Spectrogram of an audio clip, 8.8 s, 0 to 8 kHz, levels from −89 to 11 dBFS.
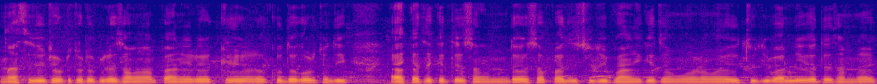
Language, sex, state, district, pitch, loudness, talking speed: Odia, male, Odisha, Khordha, 120 Hz, -18 LUFS, 150 wpm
